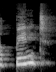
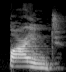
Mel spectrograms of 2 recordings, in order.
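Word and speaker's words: pint: पेंट। नहीं नहीं नहीं पेंट नहीं है ये ये है पॉइंट पॉइंट जी हां पॉइंट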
